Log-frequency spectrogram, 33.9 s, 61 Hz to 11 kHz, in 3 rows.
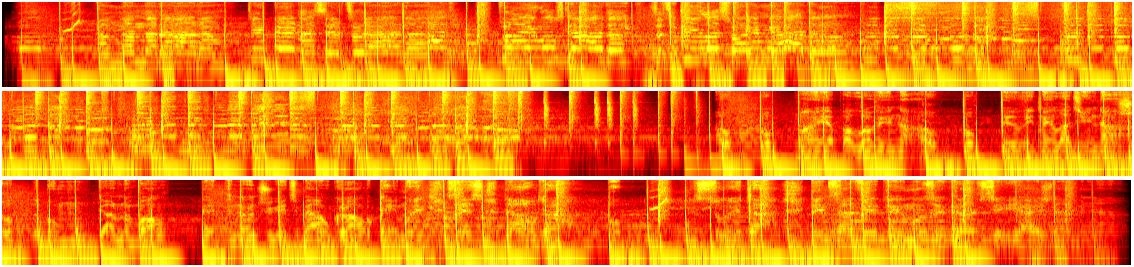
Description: • Качество: 320, Stereo
свист
зажигательные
